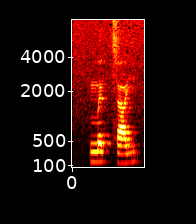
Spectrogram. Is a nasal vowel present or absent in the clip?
absent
